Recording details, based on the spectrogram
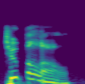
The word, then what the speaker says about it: Tupelo: Don't forget, October 22, Tupelo. Don, did I say that right? Tupelo, Mississippi, Papa yes.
